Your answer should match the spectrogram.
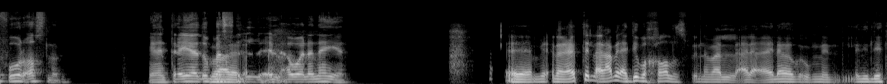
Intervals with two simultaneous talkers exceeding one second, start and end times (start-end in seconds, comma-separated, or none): none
